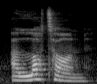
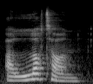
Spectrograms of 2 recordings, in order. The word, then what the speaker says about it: lot: pronunciation tip for this make sure you pronounce the T on the end of lot because it will allow you to blend that word into the next one so a lot on it should sound like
